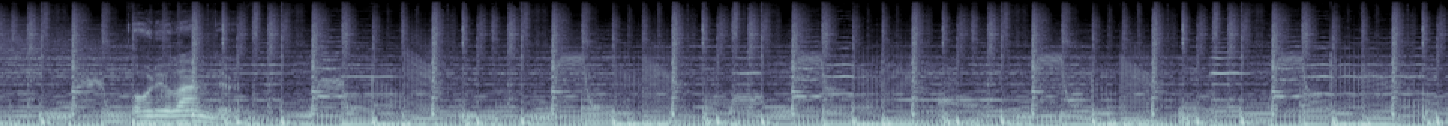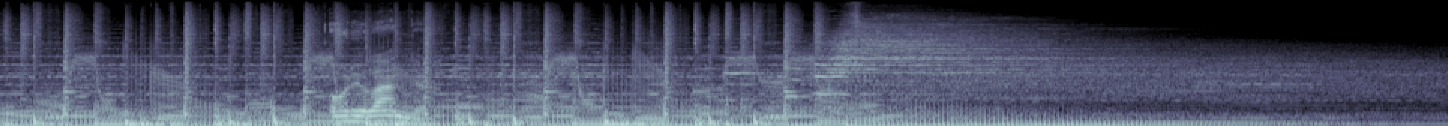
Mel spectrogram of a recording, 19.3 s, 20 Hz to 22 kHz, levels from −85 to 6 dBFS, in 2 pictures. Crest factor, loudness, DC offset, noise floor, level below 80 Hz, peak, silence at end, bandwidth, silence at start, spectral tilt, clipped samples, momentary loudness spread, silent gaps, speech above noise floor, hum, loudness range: 18 dB; -21 LUFS; under 0.1%; -40 dBFS; -24 dBFS; -2 dBFS; 0 s; 19.5 kHz; 0 s; -5 dB/octave; under 0.1%; 13 LU; none; 25 dB; none; 4 LU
